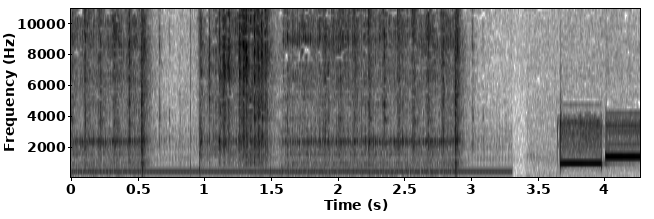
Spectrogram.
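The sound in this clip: Telephone line tones from a call to an unrecognized number: a steady low tone with a few brief breaks lasts about three seconds. After a short silence come loud, higher electronic beeps that step upward in pitch.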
